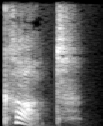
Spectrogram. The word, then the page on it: cut up: British English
